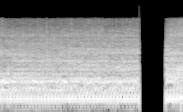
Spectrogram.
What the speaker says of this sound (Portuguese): Já que eu tô indo guardar o trator, vou aproveitando e vou roçando já a beirada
